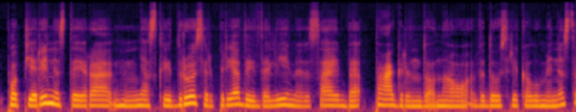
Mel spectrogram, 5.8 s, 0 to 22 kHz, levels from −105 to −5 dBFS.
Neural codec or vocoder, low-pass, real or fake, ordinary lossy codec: none; 19.8 kHz; real; Opus, 16 kbps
